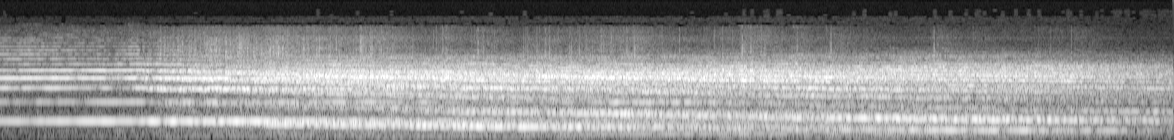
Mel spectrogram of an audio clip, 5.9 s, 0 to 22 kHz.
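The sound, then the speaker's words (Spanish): A civil defense siren sounding at Pasteur 633 in Buenos Aires, Argentina, at 9:53 on July 18 for the 85 AMIA victims, wails steadily for several seconds, its rich, loud tone sliding slowly downward in pitch, heard alone without any voices. “Cada 18 de julio a las 9.53 suena una sirena en Pasteur 633.”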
